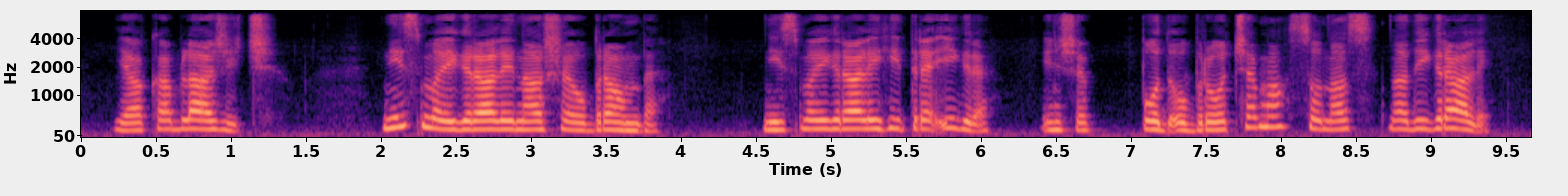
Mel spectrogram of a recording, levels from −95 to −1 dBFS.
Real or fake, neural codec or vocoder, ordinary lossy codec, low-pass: real; none; MP3, 48 kbps; 7.2 kHz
